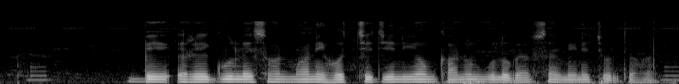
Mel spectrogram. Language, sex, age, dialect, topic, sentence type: Bengali, male, 18-24, Standard Colloquial, banking, statement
